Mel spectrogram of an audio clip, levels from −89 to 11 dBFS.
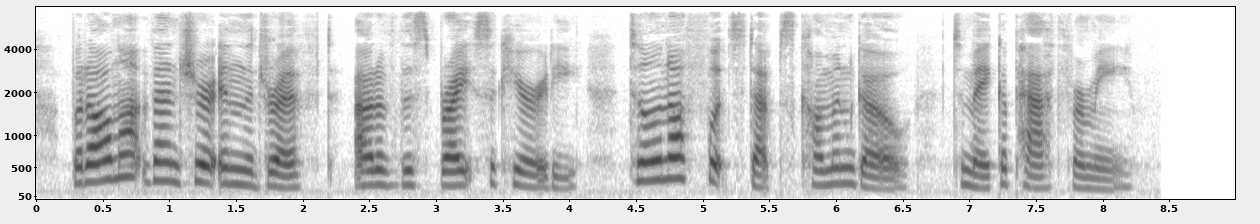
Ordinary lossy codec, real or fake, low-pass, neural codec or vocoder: AAC, 48 kbps; real; 7.2 kHz; none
